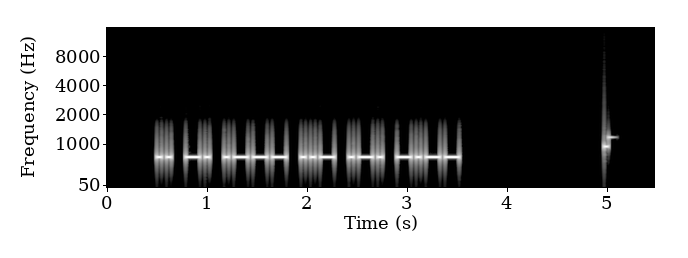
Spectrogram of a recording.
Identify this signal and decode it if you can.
Morse code, heard as a keyed tone, about 25 wpm, 700 Hz. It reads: INJURY
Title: Top 1751-2000 Words 25wpm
